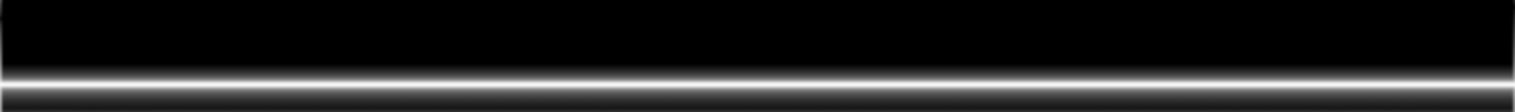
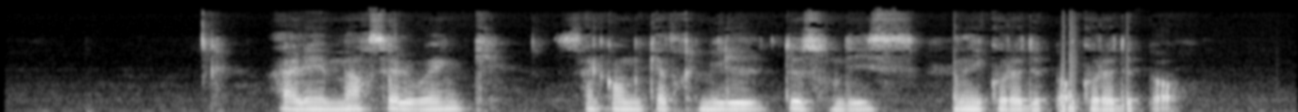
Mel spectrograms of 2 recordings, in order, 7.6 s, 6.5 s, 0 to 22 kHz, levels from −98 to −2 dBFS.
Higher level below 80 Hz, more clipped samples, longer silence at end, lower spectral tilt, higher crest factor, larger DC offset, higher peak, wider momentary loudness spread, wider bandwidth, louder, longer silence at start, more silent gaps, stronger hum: second, under -90 dBFS vs -46 dBFS; neither; second, 0 s vs 0.6 s; second, -1 dB/octave vs -6 dB/octave; second, 4 dB vs 16 dB; neither; about the same, 0 dBFS vs -2 dBFS; second, 0 LU vs 17 LU; second, 1.1 kHz vs 13.5 kHz; first, -4 LUFS vs -18 LUFS; second, 0 s vs 1 s; neither; neither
